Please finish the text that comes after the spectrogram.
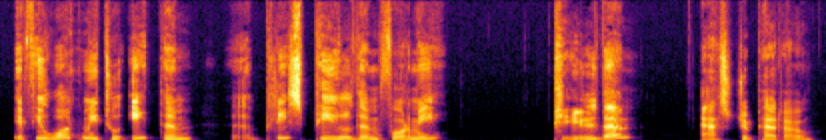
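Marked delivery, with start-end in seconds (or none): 0.1-3.2 very high-pitched little puppet voice; puppet Pinocchio. Acted. Puppet asks Geppetto to peel the pears, high childish voice. 4.2-4.7 very surprised. Acted. Geppetto hears the puppet wants pears peeled, astonished high query. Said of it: "very much surprised".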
